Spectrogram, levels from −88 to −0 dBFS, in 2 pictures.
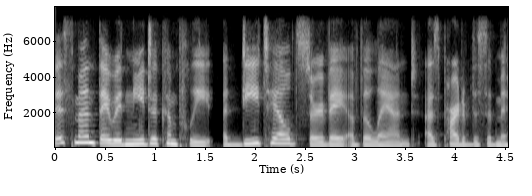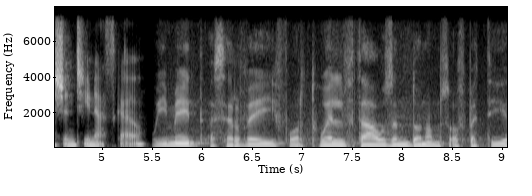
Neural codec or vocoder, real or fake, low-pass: none; real; 7.2 kHz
